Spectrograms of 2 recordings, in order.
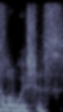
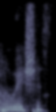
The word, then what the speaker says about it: Aloysius: Aloysius. Yeah. Aloysius.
